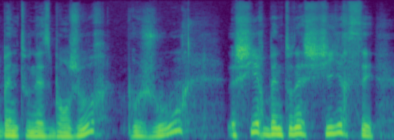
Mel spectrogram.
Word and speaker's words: cheikh: bon jour pour jour scheer benneteau déchire c'est les français ont sont habitués aux mots chèque mais en fait on prononce scheer oui je ne me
